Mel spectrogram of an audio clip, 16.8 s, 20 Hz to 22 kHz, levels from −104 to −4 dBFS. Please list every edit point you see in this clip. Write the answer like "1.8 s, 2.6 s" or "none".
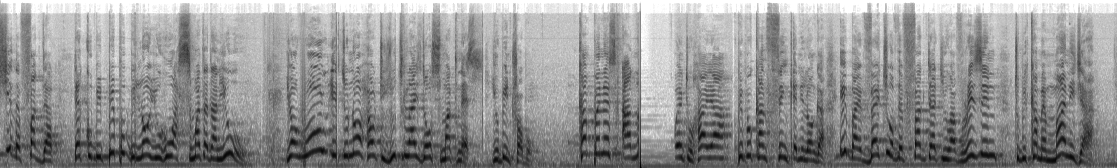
none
